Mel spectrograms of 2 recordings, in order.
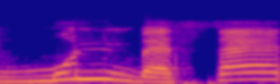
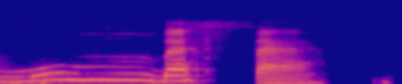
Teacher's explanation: merubah nun menjadi mim sukun ya, nun sukunnya menjadi mim sukun. Maka asalnya munbatha dibaca mumbatha, disertai dengan gunnah ya. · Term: iqlab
